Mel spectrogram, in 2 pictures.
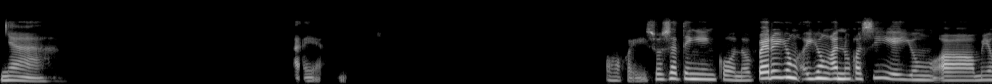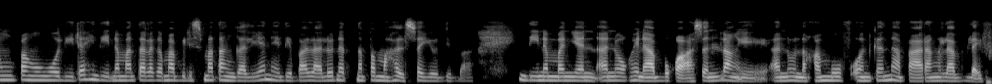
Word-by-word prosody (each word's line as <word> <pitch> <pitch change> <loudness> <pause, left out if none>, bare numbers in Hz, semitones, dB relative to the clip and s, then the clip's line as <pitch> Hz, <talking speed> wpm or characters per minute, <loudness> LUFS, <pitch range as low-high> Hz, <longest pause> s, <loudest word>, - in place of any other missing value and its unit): niya. 175 -6 -2 2.5
Ah, - - -3
ayan. 80 -2 -10 2.8
Okey. 170 -6 -11
So 245 -1 +1
sa 270 +3 +4
tingin 240 -3 +2
ko, 210 -2 -3
'no. 190 0 -5
Pero 285 +3 +10
'yong, 320 -1 +6
ah, 245 - -7
'yong 275 +1 +6
ano, 255 0 +7
kasi, 260 +4 +2 0.2
eh, 230 - 0
'yong, 210 -1 -4
um, 190 0 +3
'yong 205 0 -4
pangungulila 195 -1 -3
hindi 215 -5 -5
naman 190 0 -3
talaga 195 -1 -3
mabilis 190 +1 -4
matanggal 190 -3 -2
'yan, 205 +6 -5
eh, - - -9
'di 175 -1 -8
ba? 180 +1 -2
Lalo 180 +1 -2
na't 195 -1 -5
napamahal 185 -1 -3
sa 185 +4 +4
'yo, 170 -1 -8
'di 160 +1 -17
ba? - - -17 0.5
Hindi 195 -2 -3
naman 185 -1 0
'yan, 175 0 0
ano, 180 0 -1
kinabukasan 170 -2 +2
lang, 190 -3 +1
eh, 150 -2 -7
ano, 175 +2 -2
naka-move 175 +2 -2
on 170 -1 -1
ka 185 +2 -4
na 205 -3 -2
parang 160 +1 0
love 160 -1 -1
life 140 - -3
190 Hz, 155 wpm, -23 LUFS, 175-205 Hz, 2.8 s, Pero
